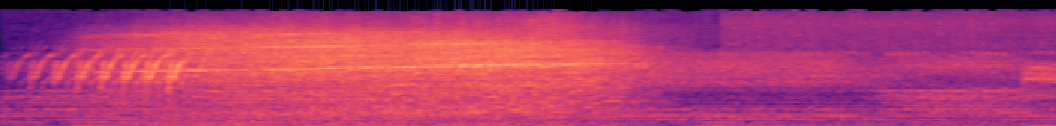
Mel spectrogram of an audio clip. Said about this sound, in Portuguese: A nave atravessou os galhos das árvores e acabou pousando próximo a um pântano.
